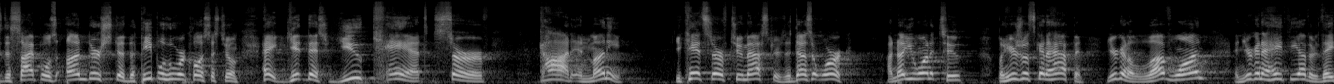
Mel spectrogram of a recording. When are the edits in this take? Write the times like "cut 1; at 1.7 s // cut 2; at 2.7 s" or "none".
none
